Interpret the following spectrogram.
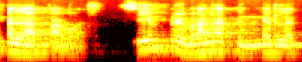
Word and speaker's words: Galápagos: Cuando se acentúe en la ante, sí, puede ser en la antepenúltima sílaba o en la tercera tercera sílaba contando desde el final.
